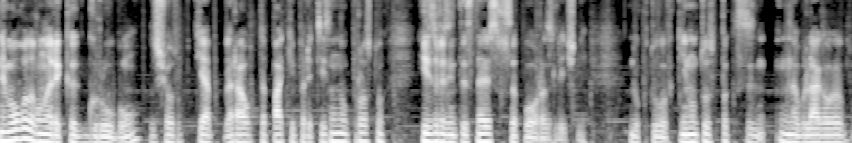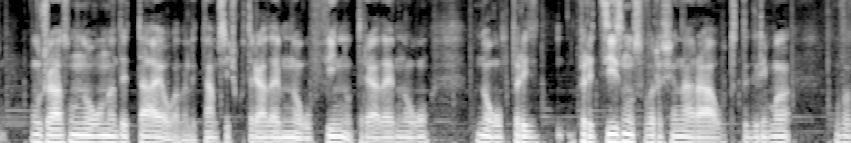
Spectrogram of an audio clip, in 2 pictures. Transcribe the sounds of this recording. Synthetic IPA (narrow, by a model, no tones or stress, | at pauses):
nɛmɔɡəd̪ɐɡonɐɾɛkəɡɾubozɐʃt̪ɔt̪ot̪ʲjaɾabot̪ə̥t̪əpakɛpɾɛt̪siznənopɾɔst̪ʊizɾəznit̪ɛsɾɛbɛst̪vɐ̥səpoɾɐzlit͡ʃnḭd̪okɐ̥t̪ovɐfkinot̪ospəksɛnɐblʲaɡʊʒasnomnɔɡʊnɐd̪ɛt̪ajlˠə̰nɐ̰lḭt̪amfsit͡ʃko̥t̪ɾʲavəd̪ɐɛmnɔɡʊfinːo̰t̪ɾʲjavəd̪ɐɛmnɔɡʊ | mnɔɡʊɾɛpɾɛt̪siznosvɤɾʃɛnaɾabot̪ə̥t̪əɡɾimə | vɐ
